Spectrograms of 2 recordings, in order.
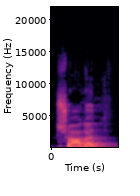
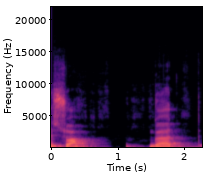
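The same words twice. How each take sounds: First: Said in the usual way. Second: स्वागत drawn out very slowly, as if written with a separate full स; स्वागत stretched syllable by syllable; slow misreading of स्वागत; wrong split reading. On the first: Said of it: "इस प्रकार से". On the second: Shown as a demonstration. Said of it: "वो इस तरह से लिख देते हैं".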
